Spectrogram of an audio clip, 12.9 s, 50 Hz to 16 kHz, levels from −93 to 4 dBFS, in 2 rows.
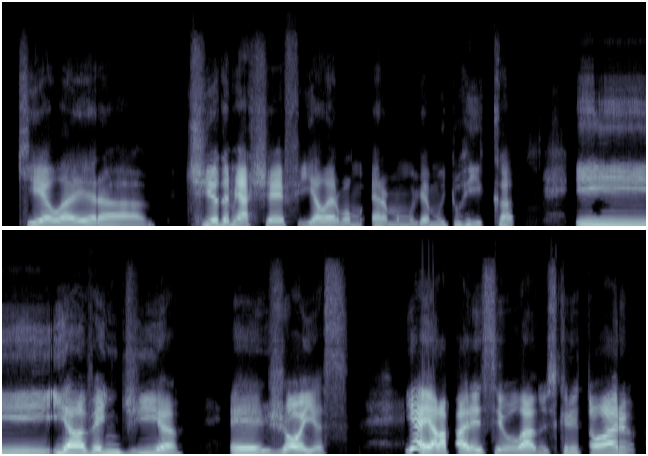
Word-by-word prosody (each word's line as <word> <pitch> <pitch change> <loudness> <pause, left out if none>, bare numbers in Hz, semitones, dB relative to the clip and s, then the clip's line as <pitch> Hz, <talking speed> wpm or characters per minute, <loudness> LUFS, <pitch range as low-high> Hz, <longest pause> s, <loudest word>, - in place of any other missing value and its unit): que 190 -3 -8
ela 180 0 0
era 175 -1 -4 0.4
tia 280 +1 -2
da 265 -1 -2
minha 220 -5 +3
chefe, 190 -1 -4
e 195 - -12
ela 185 +1 -1
era 190 0 -4
uma 200 -1 -11
mu 190 0 -18
era 180 0 -7
uma 185 0 -17
mulher 190 0 -11
muito 210 +8 -16
rica, 245 - -10 0.6
e 230 -1 -3
e 245 0 0
ela 235 -1 +8
vendia, 240 -6 -2 0.5
eh, 195 +1 +1
joias. 200 -7 0 0.6
E 460 - 0
aí 460 - +9
ela 205 -2 +8
apareceu 215 +2 0
lá 195 -2 +3
no 200 - -17
escritório 260 - -1
210 Hz, 140 wpm, -23 LUFS, 190-240 Hz, 0.6 s, aí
